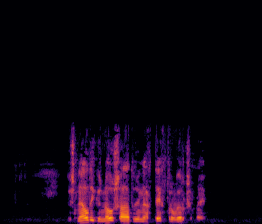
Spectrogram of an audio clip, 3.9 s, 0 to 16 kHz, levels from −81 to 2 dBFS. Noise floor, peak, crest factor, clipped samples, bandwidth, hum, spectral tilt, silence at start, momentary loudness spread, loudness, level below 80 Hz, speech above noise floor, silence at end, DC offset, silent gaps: -75 dBFS; -6 dBFS; 20 dB; under 0.1%; 7.2 kHz; none; -3.5 dB/octave; 1 s; 15 LU; -23 LUFS; -74 dBFS; 52 dB; 0.9 s; under 0.1%; none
